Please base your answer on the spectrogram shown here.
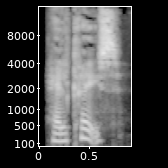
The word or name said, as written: halvkreds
